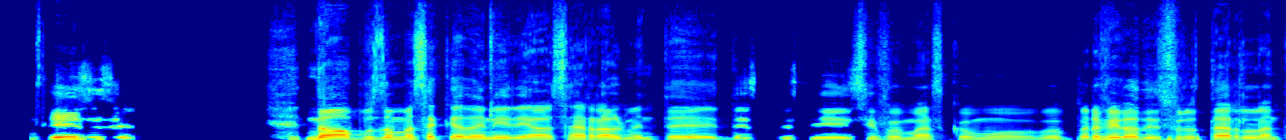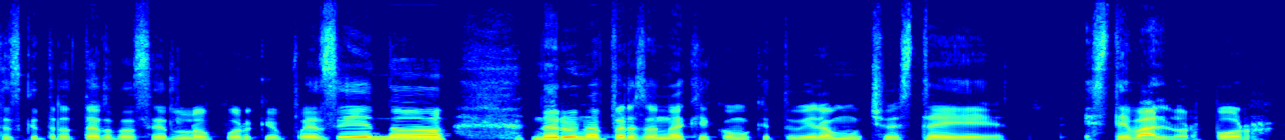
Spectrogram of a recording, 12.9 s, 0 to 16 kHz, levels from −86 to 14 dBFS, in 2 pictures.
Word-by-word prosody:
Sí, 195 +3 +9
sí, 190 -2 -5
sí. 330 - -2 0.9
No, 210 +2 +10
pues 180 +1 -5
nada 180 - +4
más 195 0 +1
se 220 - +3
quedó 130 - +4
en 130 - +2
idea, 105 -4 +2
o - - -1
sea, 110 - 0
realmente, 130 +3 0
este, 110 +1 -10
sí, 120 0 -3
sí 110 - -8
fue 105 -1 -6
más 100 -1 -4
como: 105 0 -8
"Prefiero 150 +8 +4
disfrutarlo 110 - 0
antes 105 0 -7
que - - -14
tratar - - -7
de - - -8
hacerlo". 115 +9 -8
Porque, 105 -5 -10
pues 130 - -6
sí, 195 +2 +2
no 195 -1 +2 0.4
no 170 - 0
era 190 - +5
una 200 0 +1
persona 110 - -3
que 130 -2 -13
como 95 -3 -11
que - - -16
tuviera 105 +1 -5
mucho 95 -1 -11
este 90 -6 -5 0.4
este - - -7
valor - - -2
por - - -5
120 Hz, 205 wpm, -23 LUFS, -, 0.9 s, No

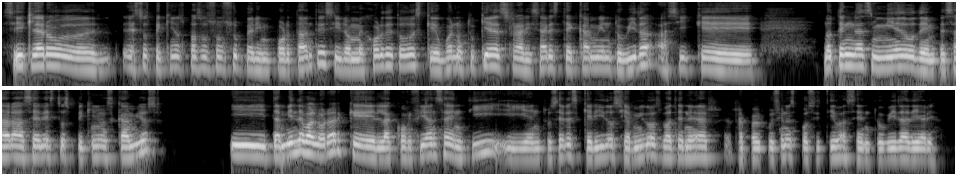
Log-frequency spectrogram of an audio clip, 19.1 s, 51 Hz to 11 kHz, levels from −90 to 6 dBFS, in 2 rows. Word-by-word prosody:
Sí, 185 - +3
claro, 185 -5 +4
en 140 0 -4
estos 165 +2 -6
pequeños 170 +2 -5
pasos 165 -2 -6
son 165 -2 -6
superimportantes, 155 +5 -2
y - - -1
lo 140 - +1
mejor 140 +6 0
de 190 -1 +1
todo 180 0 +1
es 190 0 -4
que, 150 -6 -1
bueno, 160 +3 -1
tú - - -10
quieres 185 -1 +2
realizar 150 +1 -1
este 160 -2 -4
cambio 160 +1 -2
en 155 - -6
tu 140 - +1
vida, 165 +8 +2
así 155 0 -9
que 135 -5 +1 0.6
no 165 - +2
tengas 190 -1 +4
miedo 170 +1 +4
de 145 -2 +4
empezar 135 +4 +2
a 155 - +4
hacer 150 +1 -1
estos 150 0 -6
pequeños 150 +1 -6
cambios, 215 +10 0 0.6
y 330 -2 +6
también 165 +6 +3
de 220 - +5
valorar 200 +3 +4
que 160 -7 +1
la 135 0 +1
confianza 165 +6 -2
en 145 -4 -2
ti 190 +8 -5
y 130 -1 -3
en 130 0 -3
tus 135 0 -10
seres 160 +1 -5
queridos 150 +2 -3
y 135 - 0
amigos 155 +4 -2
va 145 - +1
a - - 0
tener 145 0 -3
repercusiones 135 +3 -5
positivas 140 0 -6
en 130 -2 -3
tu 130 - -3
vida 135 0 +1
diaria. 130 -1 -1
155 Hz, 190 wpm, -20 LUFS, 140-175 Hz, 0.6 s, y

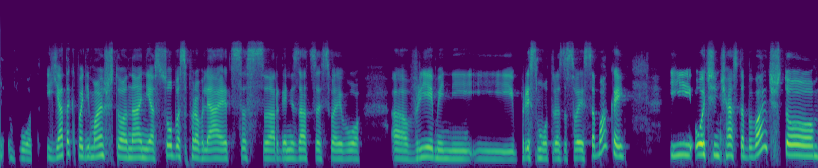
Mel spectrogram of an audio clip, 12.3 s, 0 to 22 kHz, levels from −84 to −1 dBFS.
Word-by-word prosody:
Э, - - -9 0.3
вот. 155 -3 -6 0.2
И 185 - -7
я 190 +5 +2
так 260 +2 -4
понимаю, 200 +2 +2
что 195 -2 -1
она 180 0 +3
не 175 -1 +1
особо 205 +5 -1
справляется 165 -1 -1
с - - -8
организацией 165 0 -2
своего, 155 0 -3 0.5
э, 160 -2 -1
времени 160 -1 -2 0.6
и - - -7
присмотра 165 -2 -1
за 155 +1 -11
своей 165 +2 +1
собакой. 215 - +1 0.6
И 220 0 0
очень 230 -1 +6
часто 215 -1 +1
бывает, 225 - +2
что 215 -3 +4
175 Hz, 125 wpm, -25 LUFS, 160-205 Hz, 0.6 s, очень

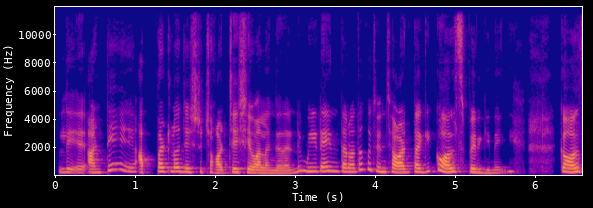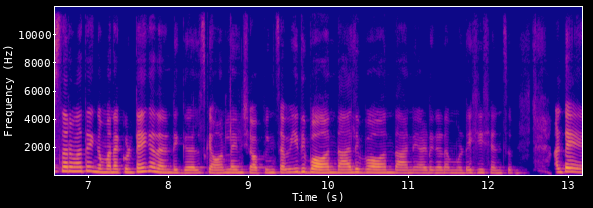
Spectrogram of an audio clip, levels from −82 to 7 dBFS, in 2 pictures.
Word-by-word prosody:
లే 245 - 0
ఎ - - -3
అంటే 230 - -3 0.4
అప్పట్లో 285 +6 0
జస్ట్ 255 0 -2
చాట్ 195 -6 0
చేశేవాళ్ళం 210 -7 +2
గదండీ. 180 - -4
మీట్ 295 +1 -1
అయిన 315 0 0
తరువాత 265 +5 +1
కొంచెం 325 -11 -1
చాట్ 230 -3 +6
తగ్గి 260 +2 +1
కాల్స్ 260 +2 +6
పెరిగినయి. 195 -1 -2 0.7
కాల్స్ 265 +1 +6
తరువాత, 300 0 +3
ఇంగ 255 -3 0
మనకుంటయి 230 +3 +1
గదండీ! 215 -7 -1
గర్ల్స్‌కి 195 +2 -3
ఆన్లైన్ 210 +1 -3
షాపింగ్స్ 205 +2 -4
అవి. 225 +2 -5
"ఇది 255 +1 -1
బాగుందా? 210 -1 +3
అది 230 +1 -1
బాగుందా?" 205 -1 -1
అని 195 0 -10
అడగడము 195 0 -8
డిసిషన్స్. 195 -1 -10 0.6
అంటే 270 +3 +5
225 Hz, 150 wpm, -21 LUFS, 200-260 Hz, 0.7 s, చాట్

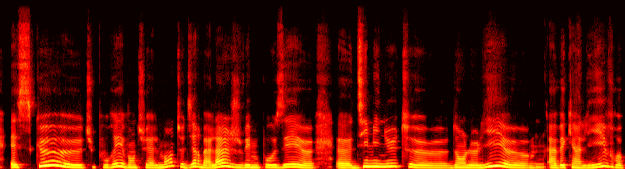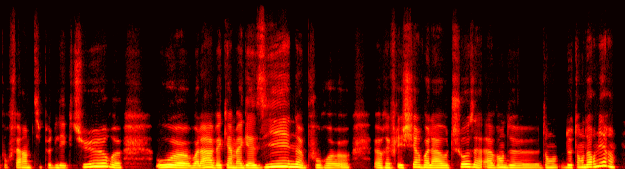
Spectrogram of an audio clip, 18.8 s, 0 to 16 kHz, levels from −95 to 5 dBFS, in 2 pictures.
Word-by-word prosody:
est-ce 225 0 -1
que, 320 - +5
heu, - - -8
tu 205 +2 -13
pourrais 215 +7 -1
éventuellement 205 - -1
te 285 -7 -4
dire: 255 +6 -1
«Bah 205 -2 0
là 285 +9 +4
je 215 -5 -3
vais 210 +1 +1
me 200 -1 +1
poser, 215 +3 0
heu 185 -1 -1 0.4
heu, 185 0 +1
10 185 +10 +2
minutes, 280 +1 +2
heu, 195 -4 -2
dans 200 +2 -1
le 195 -1 0
lit, 295 - +5
hem, 195 -2 -1
avec 205 +1 0
un 195 -2 -1
livre»? 220 - 0
Heu, - - -5
pour 195 +1 -21
faire - - -5
un 195 0 -2
petit 190 +2 -18
peu 195 0 -10
de 190 - -7
lecture, 230 +10 -1
heu, 190 -1 -2 0.5
ou 215 +2 +3
heu, 195 -3 +4
voilà 185 +3 0
avec 195 -1 -2
un 200 - 0
magazine 210 +6 +3
pour, 190 0 -6
heu 95 - -4 0.4
heu, 195 - -1
réfléchir 195 +4 -3
voilà 195 -2 0
à - - 0
autre 190 -1 -4
chose 245 -1 0
avant 205 0 -3
de 145 - -5
dans 195 0 -6
de 200 +1 -2
t'endormir. 235 - 0
205 Hz, 175 wpm, -22 LUFS, 190-240 Hz, 0.5 s, que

